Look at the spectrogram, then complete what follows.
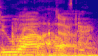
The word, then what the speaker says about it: Duamta: That's Duamta. What's it called? Landing gear. It's spelled D-U-A-M-T-A.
